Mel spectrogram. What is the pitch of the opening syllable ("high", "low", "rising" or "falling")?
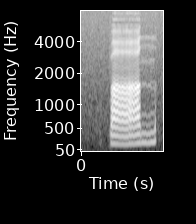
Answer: rising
